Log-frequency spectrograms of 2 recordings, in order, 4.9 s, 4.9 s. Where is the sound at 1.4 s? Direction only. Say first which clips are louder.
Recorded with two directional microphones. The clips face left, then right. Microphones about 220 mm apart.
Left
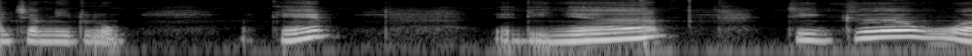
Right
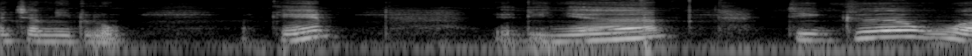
Left 9 dB; 30° left (ahead or behind).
